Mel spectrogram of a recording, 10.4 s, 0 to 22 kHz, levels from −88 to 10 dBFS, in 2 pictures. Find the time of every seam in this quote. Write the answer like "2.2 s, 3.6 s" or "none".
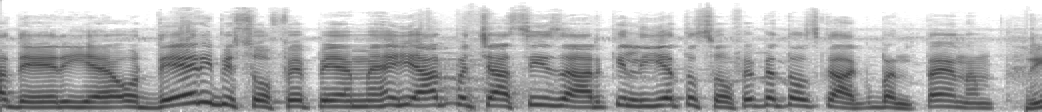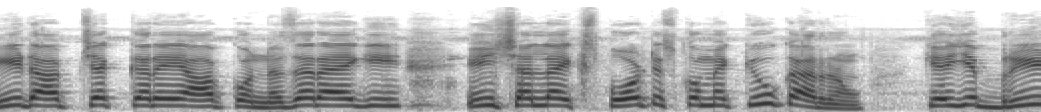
5.0 s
